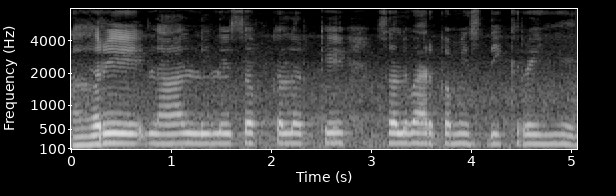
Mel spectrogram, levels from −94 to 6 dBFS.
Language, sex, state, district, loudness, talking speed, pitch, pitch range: Hindi, female, Gujarat, Gandhinagar, -18 LUFS, 130 wpm, 205 Hz, 195-210 Hz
